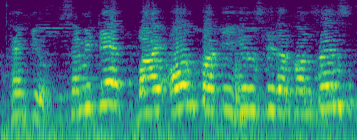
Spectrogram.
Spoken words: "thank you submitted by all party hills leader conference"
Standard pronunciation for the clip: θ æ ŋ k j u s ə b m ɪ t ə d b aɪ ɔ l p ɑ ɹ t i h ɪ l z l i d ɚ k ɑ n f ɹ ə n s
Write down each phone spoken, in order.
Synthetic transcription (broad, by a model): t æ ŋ k j u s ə m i t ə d b aɪ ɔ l p ɑ ɹ t i h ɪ l s l i d ɚ k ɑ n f ɹ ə n s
